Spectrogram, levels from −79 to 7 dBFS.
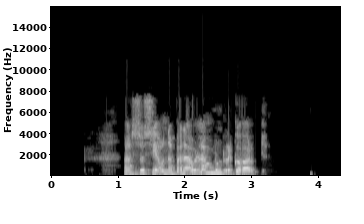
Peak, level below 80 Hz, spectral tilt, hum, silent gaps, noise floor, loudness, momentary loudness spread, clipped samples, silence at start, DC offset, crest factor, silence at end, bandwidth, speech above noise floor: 0 dBFS; -52 dBFS; -3.5 dB/octave; none; none; -38 dBFS; -13 LUFS; 20 LU; under 0.1%; 0.75 s; under 0.1%; 16 dB; 1.1 s; 8 kHz; 25 dB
